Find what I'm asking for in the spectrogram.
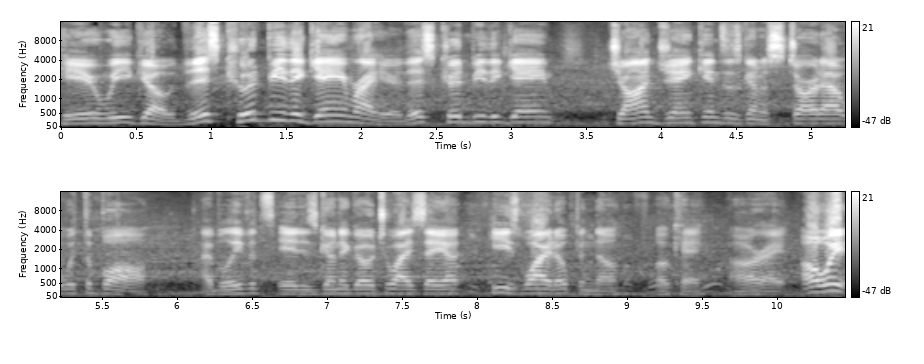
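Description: An animated man at a moderate pace, with noticeable background noise. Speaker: gaming YouTuber. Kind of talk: gameplay commentary. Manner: excitable, animated.

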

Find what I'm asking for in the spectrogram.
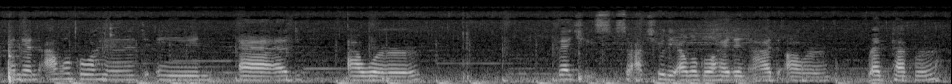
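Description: The speech moves at a fairly slow pace with long, frequent pauses. Clear music plays in the background. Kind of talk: casual cooking tutorial. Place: kitchen. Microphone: phone near.

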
